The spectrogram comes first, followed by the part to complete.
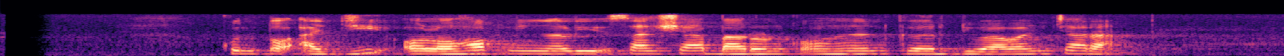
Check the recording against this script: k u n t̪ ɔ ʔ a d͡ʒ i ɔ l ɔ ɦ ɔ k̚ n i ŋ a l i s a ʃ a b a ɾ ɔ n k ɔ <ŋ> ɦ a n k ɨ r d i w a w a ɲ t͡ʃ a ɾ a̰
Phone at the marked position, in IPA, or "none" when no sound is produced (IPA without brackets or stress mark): none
